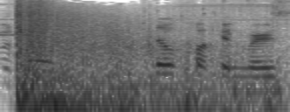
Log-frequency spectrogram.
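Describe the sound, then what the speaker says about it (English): Loud video game gunfire bursts in with a heavy blast at the start, then rumbles and decays while someone speaks over it. "Oh, gunshot."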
